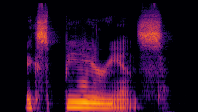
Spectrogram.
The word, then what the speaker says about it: experience: I'm very sorry to hear about your experience. Sorry to hear about your experience. Second syllable stress. Experience.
